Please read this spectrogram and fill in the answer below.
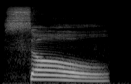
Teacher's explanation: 词就是 soul 这个词， S-O-U-L 这个词要注意结尾的舌侧音发音 soul, 舌尖去抵上齿龈发这个 l 的发音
